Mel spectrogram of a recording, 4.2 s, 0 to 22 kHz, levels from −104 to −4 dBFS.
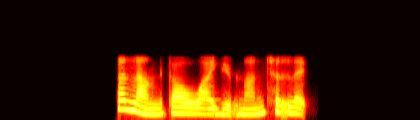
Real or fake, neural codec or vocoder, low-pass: fake; codec, 16 kHz, 1 kbps, X-Codec, HuBERT features, trained on balanced general audio; 3.6 kHz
